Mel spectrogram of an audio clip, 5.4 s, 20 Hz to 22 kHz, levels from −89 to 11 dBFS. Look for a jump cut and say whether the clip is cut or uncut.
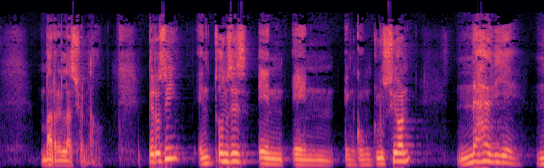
uncut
